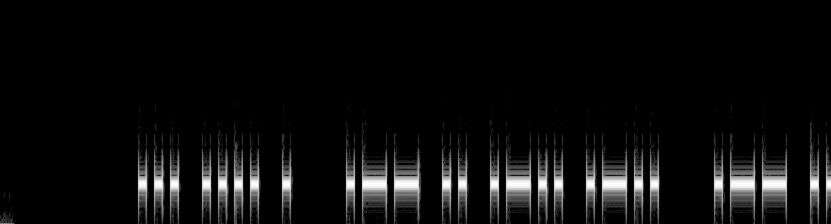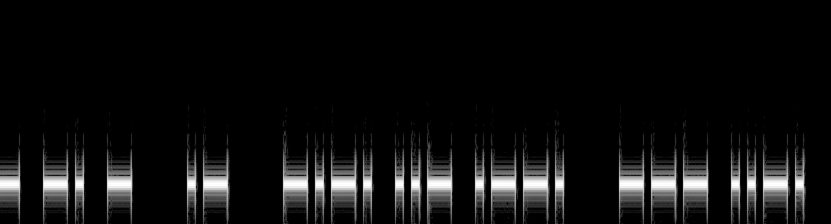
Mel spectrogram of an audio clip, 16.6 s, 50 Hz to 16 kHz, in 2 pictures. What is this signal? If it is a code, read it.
Morse code, heard as a keyed tone, about 16 wpm, 700 Hz. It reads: SHE WILL WANT A CUP OF
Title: Sentences from Top 1600 Words 15wpm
